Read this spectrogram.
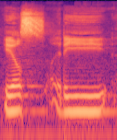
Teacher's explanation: Perhatikan shadnya isti'la, lidahnya naik, kemudian ri.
